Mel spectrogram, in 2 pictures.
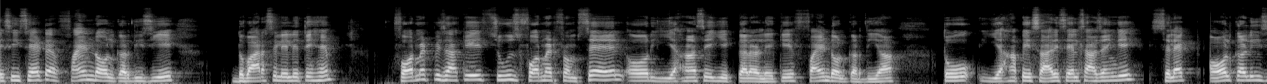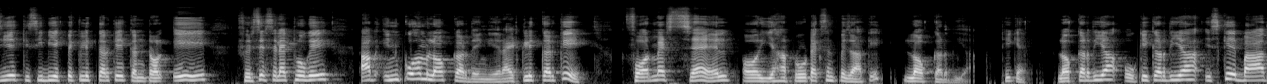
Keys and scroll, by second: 14.1 ctrl+a.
